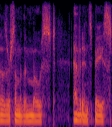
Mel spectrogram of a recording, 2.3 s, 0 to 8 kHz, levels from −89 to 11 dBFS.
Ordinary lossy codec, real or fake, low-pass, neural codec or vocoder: Opus, 24 kbps; real; 7.2 kHz; none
